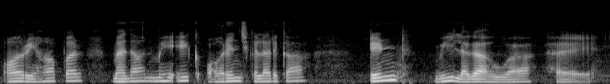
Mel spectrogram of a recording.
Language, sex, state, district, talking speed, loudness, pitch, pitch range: Hindi, male, Uttar Pradesh, Lucknow, 140 wpm, -19 LUFS, 145 Hz, 135-160 Hz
